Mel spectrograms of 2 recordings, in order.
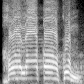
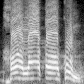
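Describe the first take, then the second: Both takes have the same delivery.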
